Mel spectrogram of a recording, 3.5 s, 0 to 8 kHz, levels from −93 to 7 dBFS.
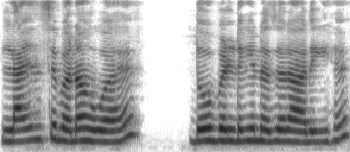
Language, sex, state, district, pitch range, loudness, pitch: Hindi, female, Bihar, Vaishali, 220-235 Hz, -15 LUFS, 225 Hz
